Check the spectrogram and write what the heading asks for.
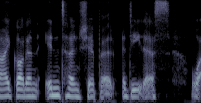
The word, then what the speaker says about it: Adidas: You were working in marketing at Adidas in the 90s, and there was this huge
